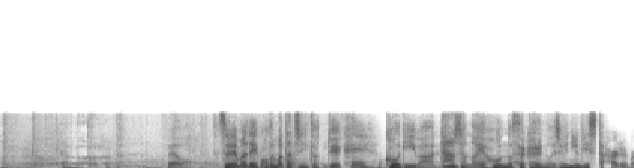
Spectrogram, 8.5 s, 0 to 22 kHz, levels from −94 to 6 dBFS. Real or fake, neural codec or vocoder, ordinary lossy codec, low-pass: fake; codec, 16 kHz, 1 kbps, X-Codec, HuBERT features, trained on LibriSpeech; none; 7.2 kHz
